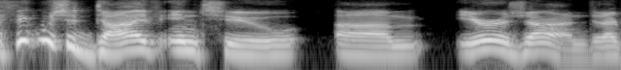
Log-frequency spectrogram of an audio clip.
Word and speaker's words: Arjun: Well, I think we should dive into Arjun. Did I pronounce that right? Arjun.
